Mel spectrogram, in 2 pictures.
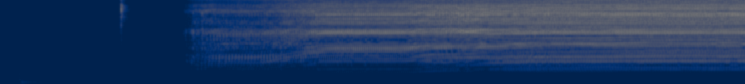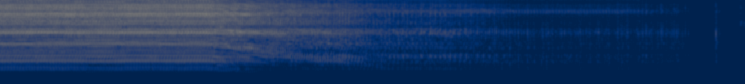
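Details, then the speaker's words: Brand-new Fly slot car, body removed, chassis powered on the bench before lapping in gears; high steady buzzing whine with gritty edge as motor spins up, noisy new gear mesh. "Now, if we put some power to this, you can hear that she's not the quietest in the world."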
